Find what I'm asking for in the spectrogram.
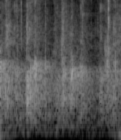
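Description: Soft, distant applause from a church congregation, a brief patter of clapping at low volume.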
